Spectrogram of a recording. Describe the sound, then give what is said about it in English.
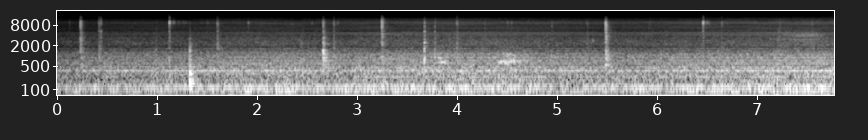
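Sharp, irregular ticks and cracks from metal grill grates expanding as they heat, scattered a second or so apart over a steady low hum, with no talking. “Now, the crackling that you hear in the background is actually the expansion of the metal on the grill.”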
